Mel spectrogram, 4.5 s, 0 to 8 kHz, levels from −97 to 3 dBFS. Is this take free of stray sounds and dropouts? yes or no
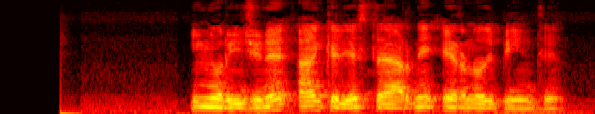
yes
